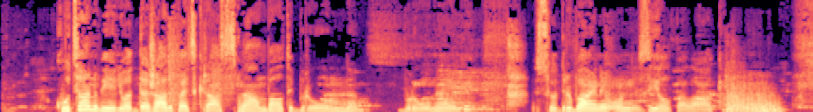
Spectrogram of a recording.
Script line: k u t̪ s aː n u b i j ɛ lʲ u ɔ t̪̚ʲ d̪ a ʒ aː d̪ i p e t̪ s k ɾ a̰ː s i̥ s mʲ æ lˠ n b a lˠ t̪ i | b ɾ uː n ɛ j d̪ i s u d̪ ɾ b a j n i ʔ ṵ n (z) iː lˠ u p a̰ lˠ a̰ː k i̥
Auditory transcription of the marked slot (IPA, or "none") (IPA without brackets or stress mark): z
